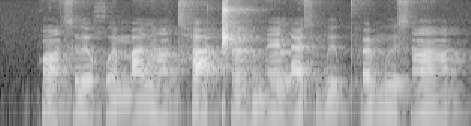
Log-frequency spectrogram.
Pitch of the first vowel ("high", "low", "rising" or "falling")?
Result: falling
